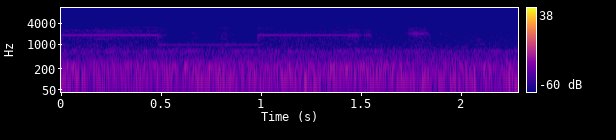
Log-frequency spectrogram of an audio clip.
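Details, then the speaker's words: Critical alarm of a newly implanted baclofen pump in a 15-year-old with cerebral palsy, played as a demonstration: faint muffled alternating electronic tones, repeating every 10 minutes, signalling dying battery, pump not delivering medicine, or empty reservoir. "And that will go every 10 minutes. And that's enough. I'll play one more time. Wonder if I would hear that on your monitor. Um, so things that this alarm will go on for, the battery is dying, right? So the the pump is about to die."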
